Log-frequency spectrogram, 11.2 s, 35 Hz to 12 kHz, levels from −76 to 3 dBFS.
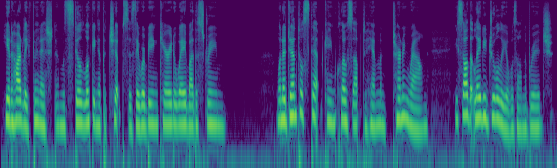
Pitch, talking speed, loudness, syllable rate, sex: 165 Hz, 220 wpm, -20 LUFS, 5.6 syllables/s, female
